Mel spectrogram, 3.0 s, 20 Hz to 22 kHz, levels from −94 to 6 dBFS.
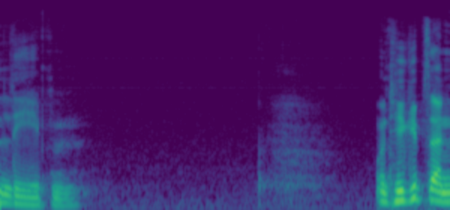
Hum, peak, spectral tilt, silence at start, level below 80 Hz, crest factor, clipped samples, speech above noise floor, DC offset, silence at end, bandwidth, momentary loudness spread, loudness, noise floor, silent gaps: none; -8 dBFS; -7 dB/octave; 0 s; -62 dBFS; 22 dB; under 0.1%; 44 dB; under 0.1%; 0 s; 15.5 kHz; 19 LU; -26 LUFS; -69 dBFS; none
